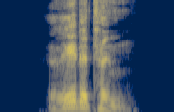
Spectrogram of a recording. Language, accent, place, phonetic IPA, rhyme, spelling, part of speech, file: German, Germany, Berlin, [ˈʁeːdətn̩], -eːdətn̩, redeten, verb, De-redeten.ogg
- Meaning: inflection of reden: 1. first/third-person plural preterite 2. first/third-person plural subjunctive II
